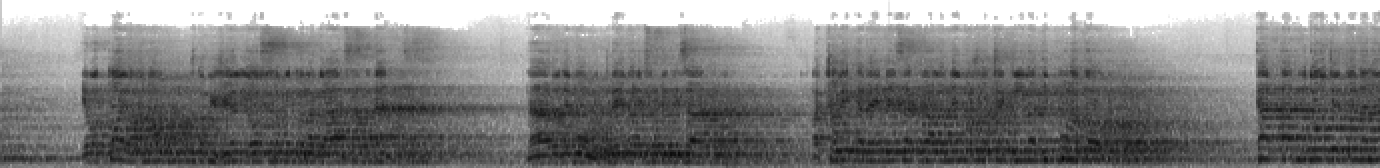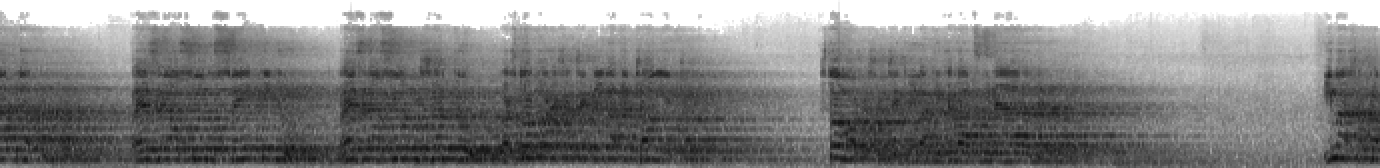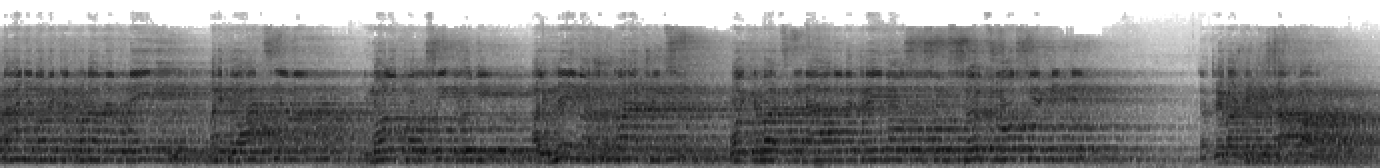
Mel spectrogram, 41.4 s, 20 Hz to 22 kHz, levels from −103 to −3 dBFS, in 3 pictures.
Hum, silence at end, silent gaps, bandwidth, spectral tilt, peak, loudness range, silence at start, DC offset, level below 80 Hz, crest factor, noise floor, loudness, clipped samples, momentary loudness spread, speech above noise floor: none; 0 s; none; 12 kHz; -3 dB/octave; 0 dBFS; 3 LU; 0 s; under 0.1%; -52 dBFS; 14 dB; -41 dBFS; -13 LUFS; under 0.1%; 11 LU; 27 dB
